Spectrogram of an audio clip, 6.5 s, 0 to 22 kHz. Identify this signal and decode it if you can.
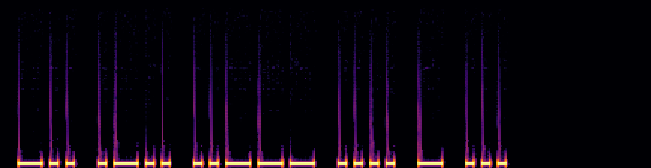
Morse code, heard as a keyed tone, about 15 wpm, 700 Hz. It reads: DL2HTS
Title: DXCC-100 Call Signs - 6 Characters - Repeated 3x - 15wpm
